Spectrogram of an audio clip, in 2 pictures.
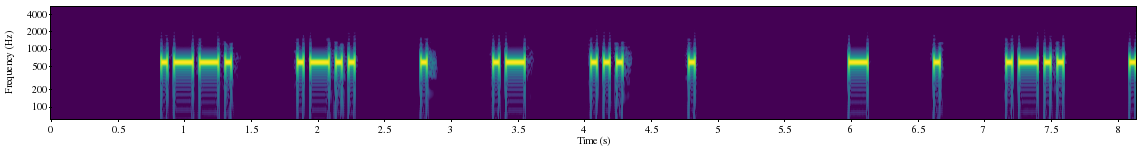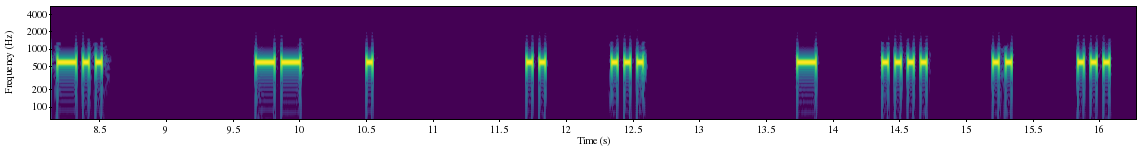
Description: Morse code, heard as a keyed tone, about 25 wpm, spaced as for 13 wpm, 600 Hz. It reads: PLEASE TELL ME IS THIS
